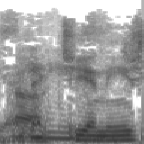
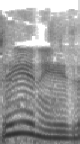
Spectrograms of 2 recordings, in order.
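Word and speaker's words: Chianese: I think it's C-H-I-A-N-E-S-E. – Chinese. – Chinese. – Chinese, isn't it? – What? – Isn't the H silent? Chinese. – Chinese nuts. – Chinese.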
